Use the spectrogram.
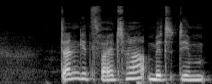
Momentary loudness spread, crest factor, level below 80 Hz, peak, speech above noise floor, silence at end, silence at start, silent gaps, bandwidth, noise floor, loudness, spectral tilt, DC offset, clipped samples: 4 LU; 14 dB; -42 dBFS; -4 dBFS; 32 dB; 0 s; 0.6 s; none; 16.5 kHz; -47 dBFS; -16 LUFS; -5.5 dB/octave; under 0.1%; under 0.1%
